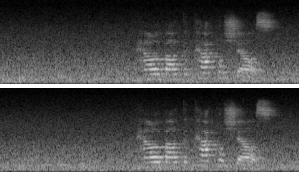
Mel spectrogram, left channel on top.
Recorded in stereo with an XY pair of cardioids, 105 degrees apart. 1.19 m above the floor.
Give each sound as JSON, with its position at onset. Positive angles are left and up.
{"t": 1.3, "sound": "a woman speaking", "azimuth_deg": -5, "distance_m": 3.5}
